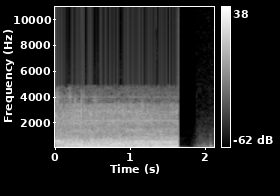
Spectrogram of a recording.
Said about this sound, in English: Ignition sequence starts. 6, 5, 4, 3, 2, 1. 0, all engine running. Liftoff, we have a liftoff. 32 minutes past the hour. Liftoff on Apollo 11.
